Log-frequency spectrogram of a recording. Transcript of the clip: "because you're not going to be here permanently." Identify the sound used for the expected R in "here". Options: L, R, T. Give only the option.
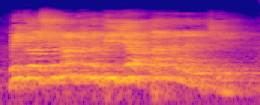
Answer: L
